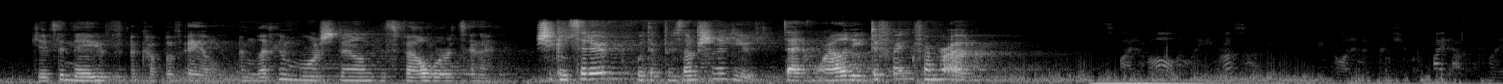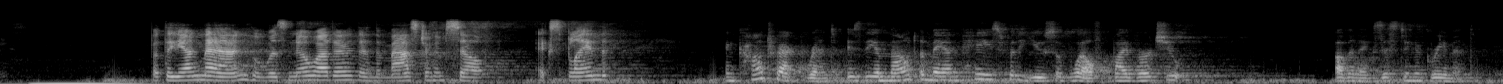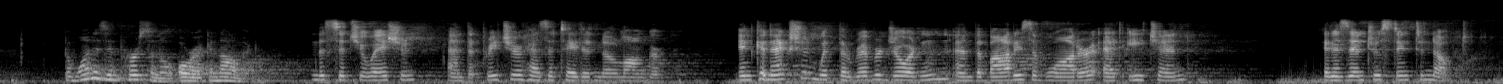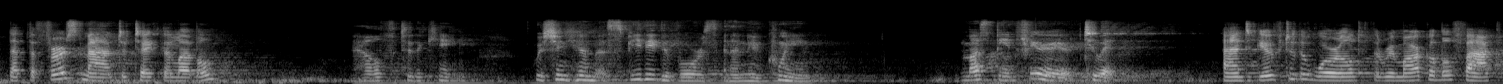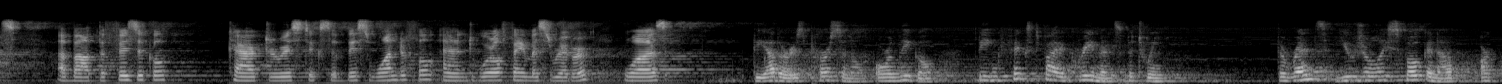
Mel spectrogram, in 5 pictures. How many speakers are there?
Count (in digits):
5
